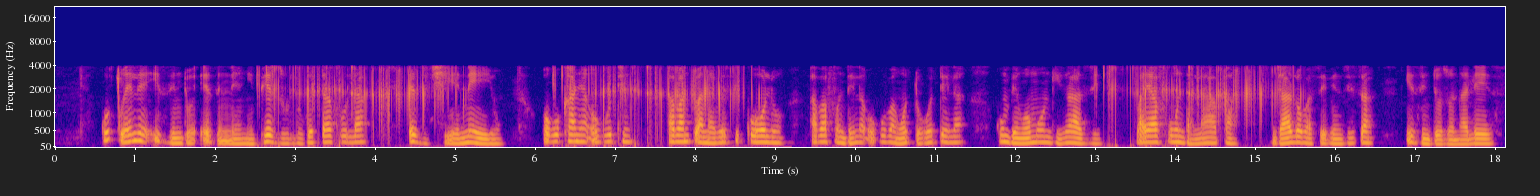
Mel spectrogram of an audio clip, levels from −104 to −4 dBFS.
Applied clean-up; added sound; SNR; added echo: none; Crushing; 15 dB; none.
